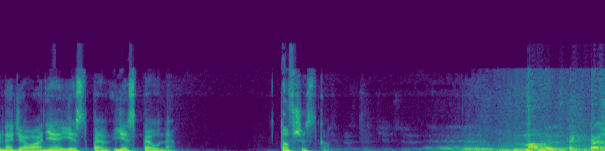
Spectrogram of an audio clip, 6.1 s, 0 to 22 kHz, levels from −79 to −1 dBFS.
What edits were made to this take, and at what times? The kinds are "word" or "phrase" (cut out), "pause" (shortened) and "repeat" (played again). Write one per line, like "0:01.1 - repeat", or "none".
none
